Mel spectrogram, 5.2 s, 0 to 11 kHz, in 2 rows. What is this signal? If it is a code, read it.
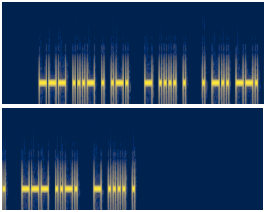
Morse code, heard as a keyed tone, about 50 wpm, 700 Hz. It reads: OVER THE EDGE OF THE
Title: Sets of 5 Words Encore2 50wpm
